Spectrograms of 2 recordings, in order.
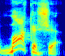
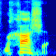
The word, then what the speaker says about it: Makhachev: Now, you know in your head that it's just emphasizing the second syllable. Sure. But people just want to go Makhachev, right? Right. And it's Makhachev, right? Makhachev. There it is. So just hit that second syllable.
